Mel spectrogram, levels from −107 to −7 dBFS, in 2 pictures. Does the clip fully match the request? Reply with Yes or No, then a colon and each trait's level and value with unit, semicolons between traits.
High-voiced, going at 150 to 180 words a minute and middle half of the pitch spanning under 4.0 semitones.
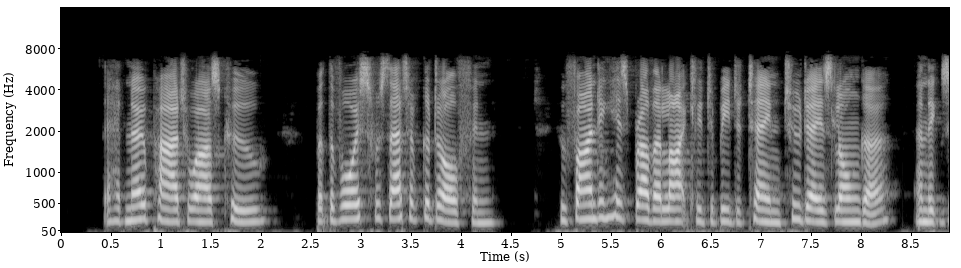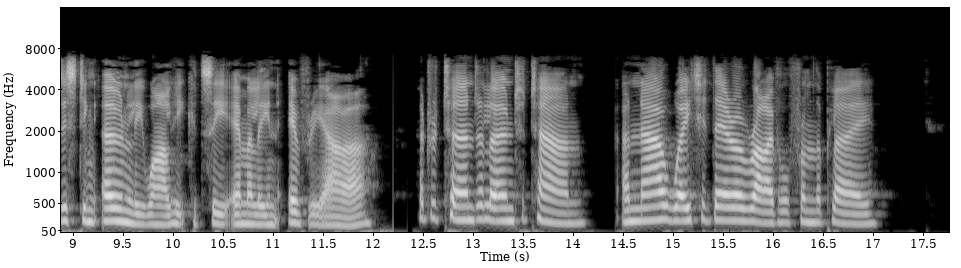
Yes: high, 195 Hz; average, 160 wpm; average, 3.4 semitones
